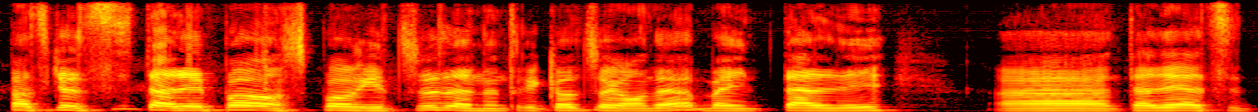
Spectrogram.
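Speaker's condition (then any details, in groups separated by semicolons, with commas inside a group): Cerebral palsy; acquired, wheelchair user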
